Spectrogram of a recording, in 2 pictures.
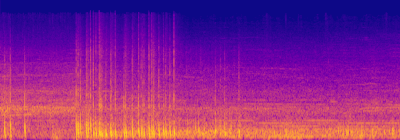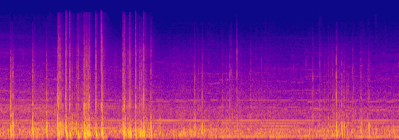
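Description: Fireworks display: aerial shells bursting in two dense volleys of bangs and crackles, one about a second and a half in and another about halfway through, with scattered single pops between.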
